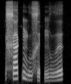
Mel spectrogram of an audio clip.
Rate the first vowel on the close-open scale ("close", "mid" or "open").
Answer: open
